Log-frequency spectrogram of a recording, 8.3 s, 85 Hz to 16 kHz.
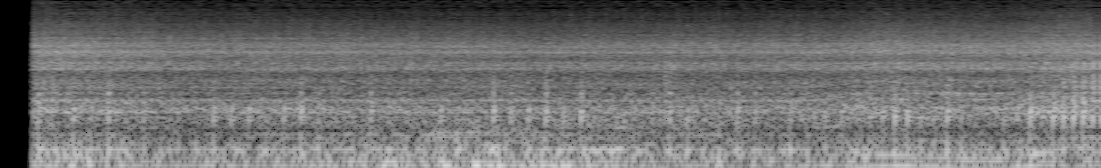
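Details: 2004 Honda Civic Type R EP3 at idle: a faint, fairly even light knock from inside the engine; cause not yet pinned down.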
